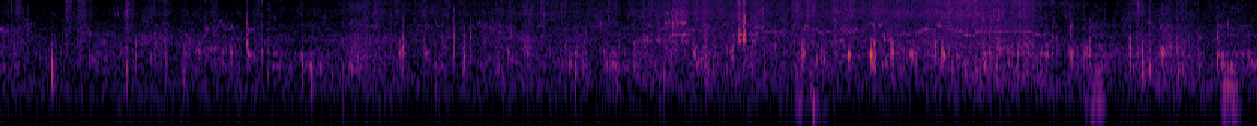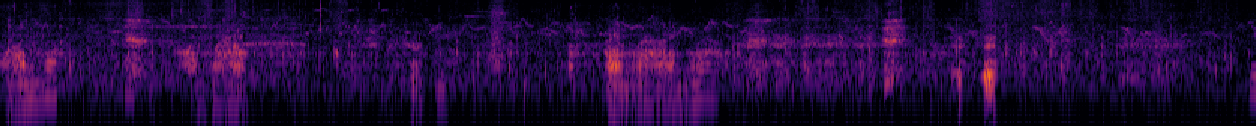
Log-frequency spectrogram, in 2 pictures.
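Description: Wolf pups lap and slurp from a cup up close.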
